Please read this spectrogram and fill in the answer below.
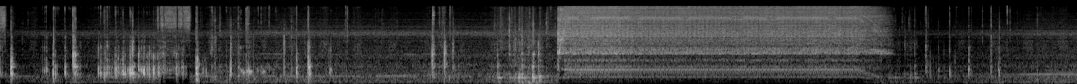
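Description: Small tools and knife parts clicking and knocking as they are handled on a workbench. About five and a half seconds in, a cordless drill runs steadily with a high whine for about three seconds, then cuts off sharply.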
